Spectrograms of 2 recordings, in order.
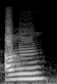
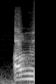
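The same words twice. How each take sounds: First: The word is spoken without nasal resonance. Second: The word is spoken with nasal resonance. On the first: "अनुस्वार जो होता है" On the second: "अनुनासिक देखिए अंग ये चांद वाला रहता है"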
